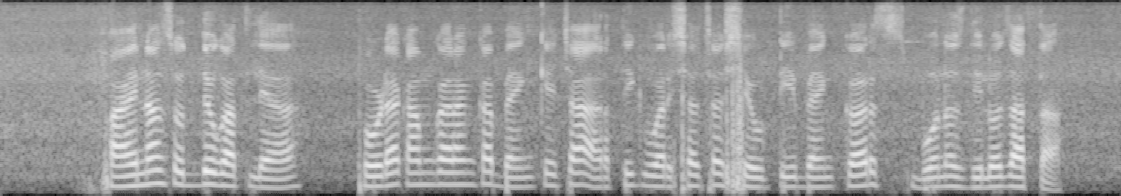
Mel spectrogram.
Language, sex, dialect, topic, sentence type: Marathi, male, Southern Konkan, banking, statement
